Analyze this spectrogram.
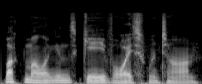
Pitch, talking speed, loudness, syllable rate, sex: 85 Hz, 180 wpm, -18 LUFS, 4.7 syllables/s, male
